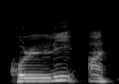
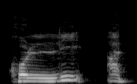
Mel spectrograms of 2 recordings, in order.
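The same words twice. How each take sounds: Both takes have the same delivery.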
